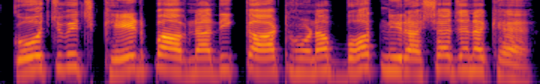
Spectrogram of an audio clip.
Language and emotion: Punjabi, disgusted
